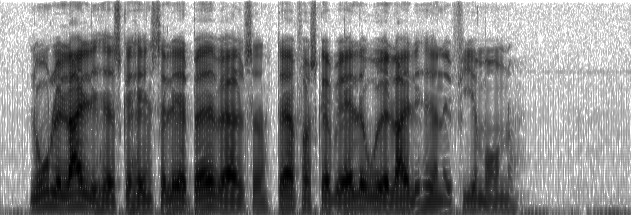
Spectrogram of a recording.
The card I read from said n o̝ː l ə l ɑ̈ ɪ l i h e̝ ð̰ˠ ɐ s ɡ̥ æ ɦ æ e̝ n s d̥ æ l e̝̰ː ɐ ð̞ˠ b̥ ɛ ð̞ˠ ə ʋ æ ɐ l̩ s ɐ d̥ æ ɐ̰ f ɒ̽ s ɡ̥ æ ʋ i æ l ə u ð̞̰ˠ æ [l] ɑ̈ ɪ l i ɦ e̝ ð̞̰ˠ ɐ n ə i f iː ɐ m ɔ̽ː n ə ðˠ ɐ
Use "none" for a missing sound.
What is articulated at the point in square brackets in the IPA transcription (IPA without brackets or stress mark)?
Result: l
